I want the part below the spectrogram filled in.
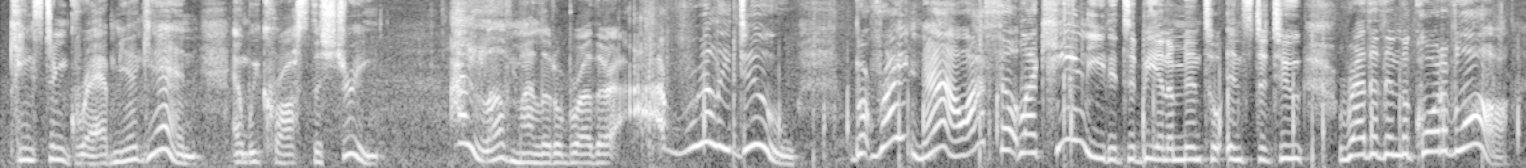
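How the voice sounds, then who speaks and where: An actress playing a fiery, exasperated lawyer and big sister, speaking emphatically in a dramatic audio story. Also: female voice, fairly high pitch, sing-song, normal speed, noisy background. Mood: narrating, annoyed. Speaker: audiobook narrator. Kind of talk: dramatic first-person story narration.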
